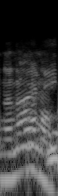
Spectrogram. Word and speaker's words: Nanaimo: How do you pronounce that? Nanaimo? The Nanaimo bar.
